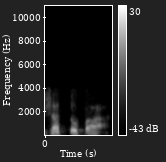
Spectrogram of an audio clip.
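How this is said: The word is said with a Brazilian pronunciation. "it's pronounced in Brazil as Jatoba"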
